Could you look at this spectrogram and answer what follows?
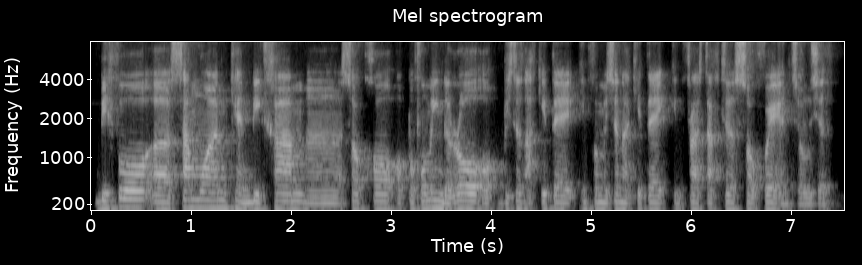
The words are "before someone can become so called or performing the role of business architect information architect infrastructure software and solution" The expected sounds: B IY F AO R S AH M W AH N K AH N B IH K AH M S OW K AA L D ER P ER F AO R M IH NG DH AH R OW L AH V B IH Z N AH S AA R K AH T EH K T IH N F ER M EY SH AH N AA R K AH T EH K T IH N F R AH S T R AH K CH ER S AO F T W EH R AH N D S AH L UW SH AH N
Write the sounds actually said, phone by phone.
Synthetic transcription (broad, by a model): B IY F AO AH S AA M W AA N K AH N B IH K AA M S OW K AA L AO P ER F AO M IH NG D AH R OW L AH F B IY S N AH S AA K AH T EH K IY N F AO M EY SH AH N AA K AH T EH K IY N F R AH S T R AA K CH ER S AO F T W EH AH N S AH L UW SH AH N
